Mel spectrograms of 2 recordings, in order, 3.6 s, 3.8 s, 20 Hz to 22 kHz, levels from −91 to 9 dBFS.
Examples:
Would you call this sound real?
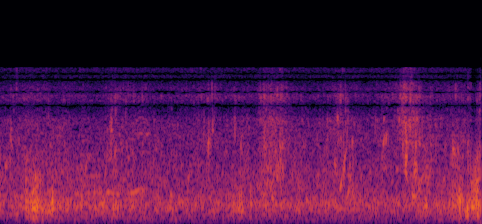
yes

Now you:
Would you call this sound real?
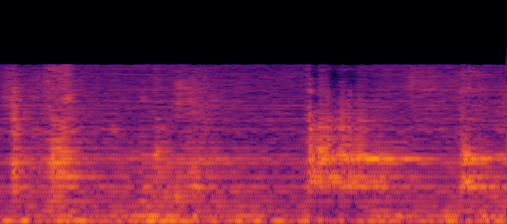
no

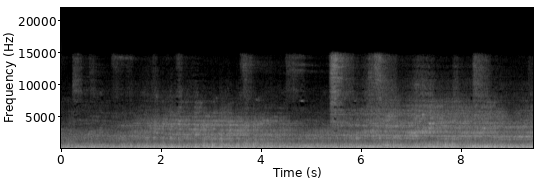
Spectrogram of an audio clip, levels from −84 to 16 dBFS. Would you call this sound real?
yes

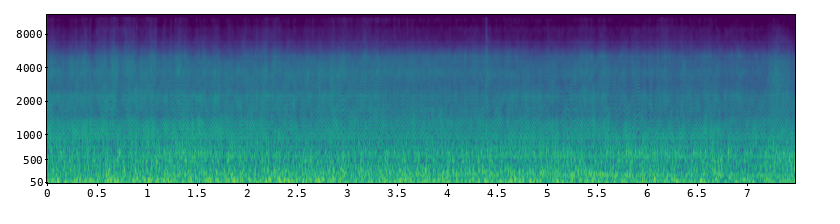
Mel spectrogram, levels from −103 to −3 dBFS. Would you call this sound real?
no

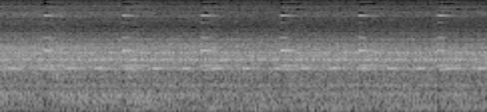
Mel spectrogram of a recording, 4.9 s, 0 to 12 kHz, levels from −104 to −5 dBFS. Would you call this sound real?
yes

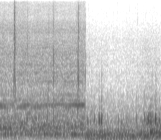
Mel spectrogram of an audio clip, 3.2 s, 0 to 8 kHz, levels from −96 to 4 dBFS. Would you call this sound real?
yes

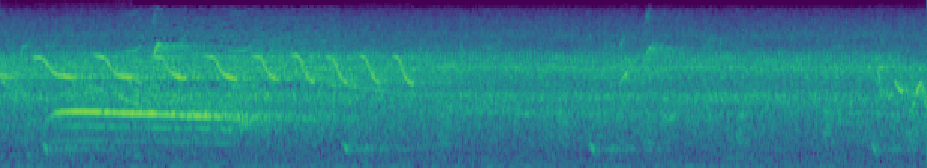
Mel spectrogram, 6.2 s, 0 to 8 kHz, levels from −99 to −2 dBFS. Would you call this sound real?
yes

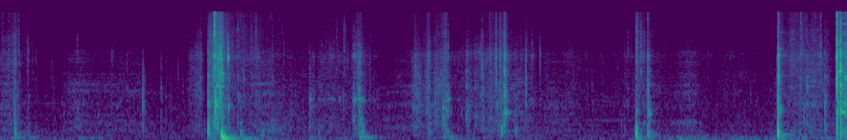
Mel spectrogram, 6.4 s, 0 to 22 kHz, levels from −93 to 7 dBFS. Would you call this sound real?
yes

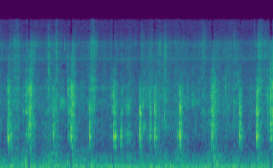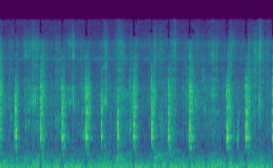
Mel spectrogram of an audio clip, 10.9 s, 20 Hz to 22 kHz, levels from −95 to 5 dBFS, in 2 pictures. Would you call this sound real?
no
